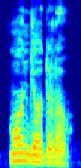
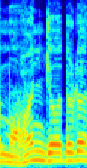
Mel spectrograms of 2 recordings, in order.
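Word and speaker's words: मोहनजोदड़ो: यहां क्यों जिक्र कराऊ इतिहास में नाम आता है मोहन जोदड़ो लेकिन यह मोहन जोदड़ो नहीं है इसका सही जो उच्चारण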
